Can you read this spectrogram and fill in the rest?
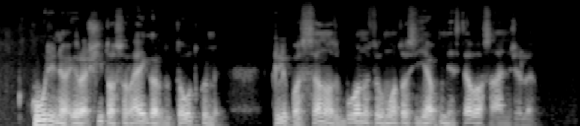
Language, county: Lithuanian, Telšiai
